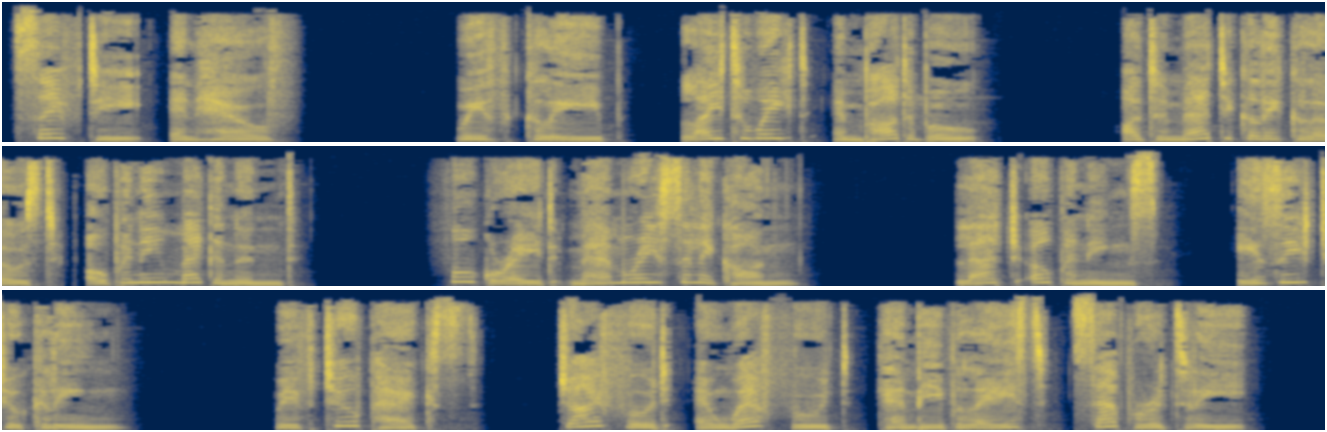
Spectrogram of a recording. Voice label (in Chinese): 英文 产品介绍, 女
